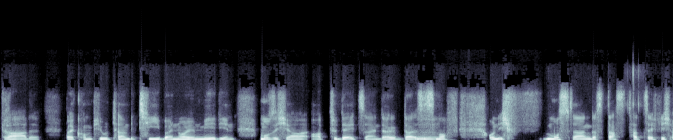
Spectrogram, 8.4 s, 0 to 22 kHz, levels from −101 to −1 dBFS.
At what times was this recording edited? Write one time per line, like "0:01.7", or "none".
0:01.6
0:03.9
0:07.1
